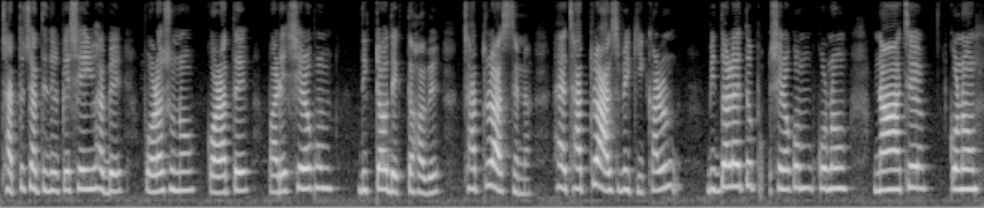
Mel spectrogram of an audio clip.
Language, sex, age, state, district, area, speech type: Bengali, female, 30-45, West Bengal, South 24 Parganas, rural, spontaneous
